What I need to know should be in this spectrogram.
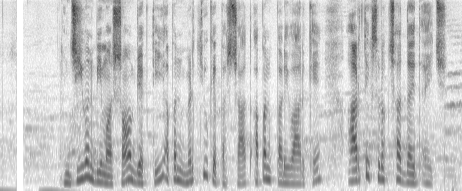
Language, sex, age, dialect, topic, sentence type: Maithili, male, 25-30, Southern/Standard, banking, statement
